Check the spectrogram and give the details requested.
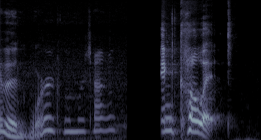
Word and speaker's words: inchoate: I literally am pronouncing it the way Google is saying it. I pressed the button to pronounce it. Inchoate. And it's also, for those who can see in stream, I'm pretty sure you can see the phonetic pronunciation of it. And it's like IN space KOET with little what's the word?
